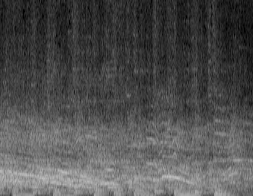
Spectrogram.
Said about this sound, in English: The crowd screams. I heard people in the crowd renouncing their faith right there, just shouting out.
